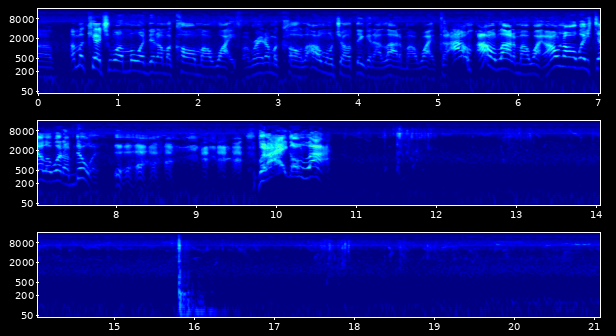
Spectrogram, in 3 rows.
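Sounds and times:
wind on microphone: 14.2s - 16.7s
sharp knock: 15.8s - 16.4s.

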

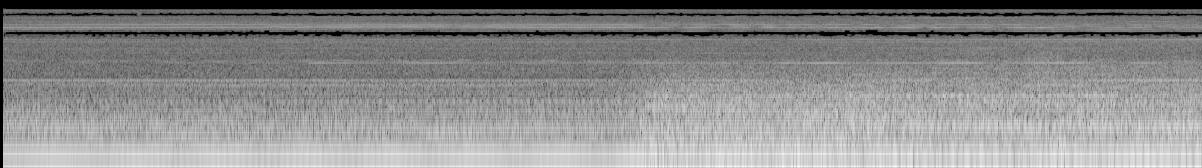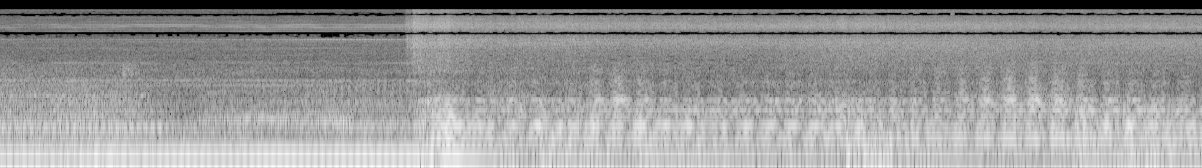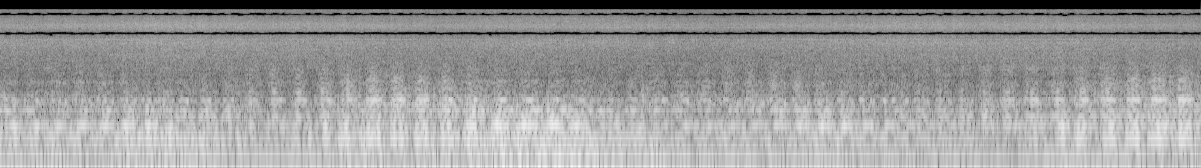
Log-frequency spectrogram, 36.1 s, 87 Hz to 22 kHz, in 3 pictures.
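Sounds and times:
cnc machine hum: 0.1s - 36.0s
sanding disc hiss on wood: 16.1s - 36.0s.

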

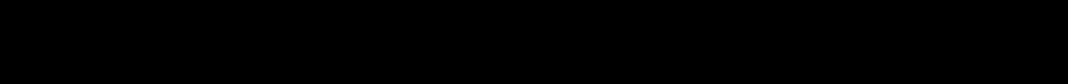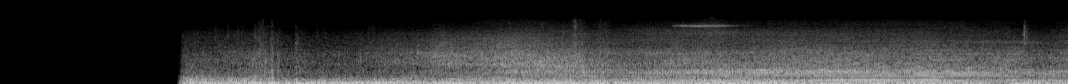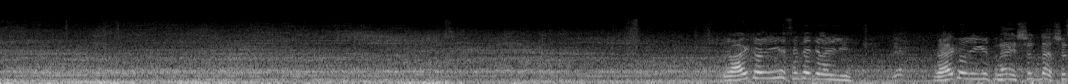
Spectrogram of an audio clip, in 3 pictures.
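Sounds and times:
wind rumble on microphone: 12.5s - 32.0s
passing car traffic: 12.6s - 32.0s
high squeak: 17.4s - 18.1s.

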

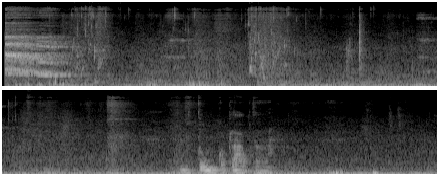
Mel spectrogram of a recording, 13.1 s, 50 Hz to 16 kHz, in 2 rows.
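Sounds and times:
water trickling and dripping: 1.0s - 5.7s
steady low rumble: 6.8s - 13.0s.

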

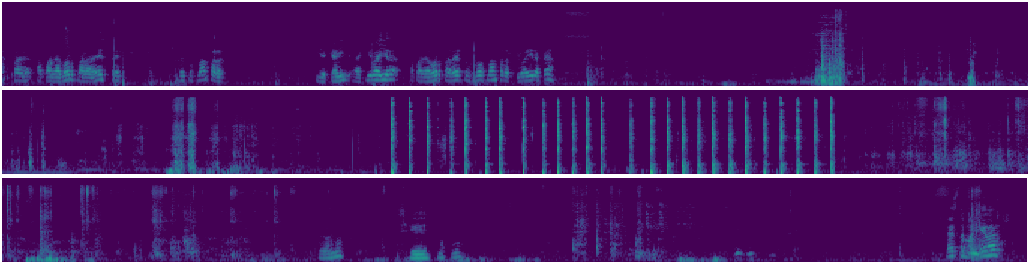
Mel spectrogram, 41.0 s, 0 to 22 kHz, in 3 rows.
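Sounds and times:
hammer striking wooden formwork: 18.6s - 24.8s
scraping and handling noises: 24.8s - 31.5s, 34.9s - 36.8s.

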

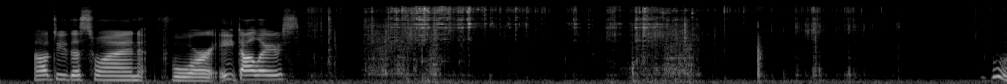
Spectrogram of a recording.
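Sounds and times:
jewelry jingling and clinking: 3.1s - 9.1s.

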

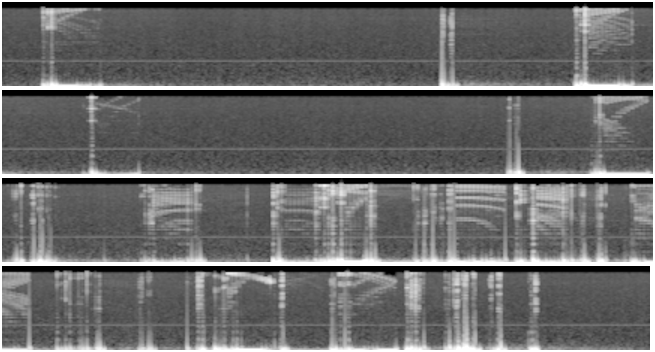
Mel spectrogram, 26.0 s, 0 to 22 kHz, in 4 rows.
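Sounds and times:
faint steady high tone: 0.0s - 3.4s, 5.7s - 8.0s, 12.4s - 13.4s, 14.4s - 23.7s
crackling electronic clicks: 0.4s - 1.1s, 4.4s - 4.7s, 5.7s - 6.5s, 7.4s - 8.0s, 11.6s - 11.8s, 12.4s - 25.0s
low electronic thuds: 5.7s - 6.4s.

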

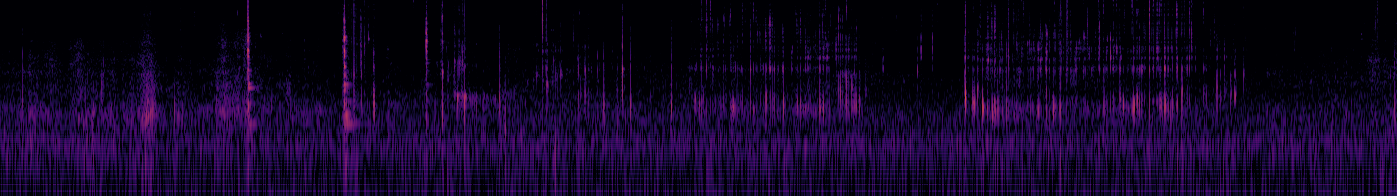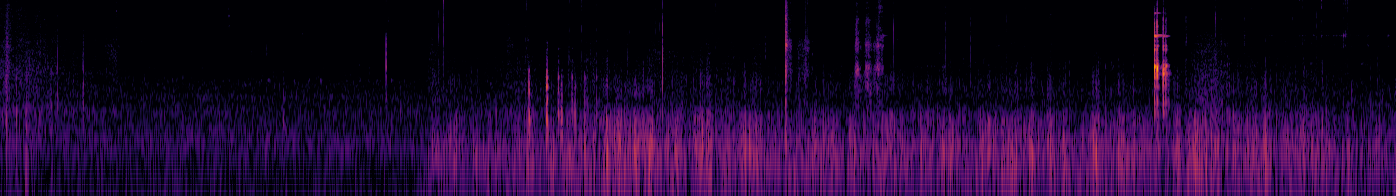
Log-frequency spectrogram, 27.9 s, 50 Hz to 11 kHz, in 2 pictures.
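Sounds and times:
metal bowl clinking: 25.5s - 25.7s.

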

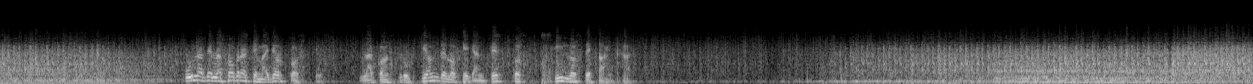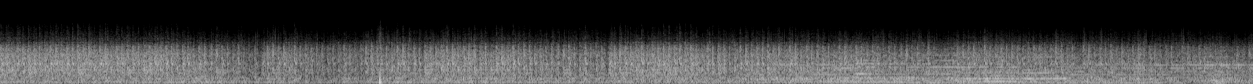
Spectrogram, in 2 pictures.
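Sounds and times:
heavy machinery engines working: 0.0s - 6.3s, 7.8s - 25.0s.

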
